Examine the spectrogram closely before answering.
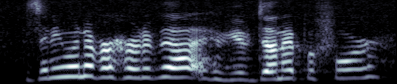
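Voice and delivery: normal talking voice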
